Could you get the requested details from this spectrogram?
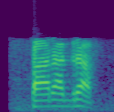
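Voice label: "paragraf", Indonesian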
